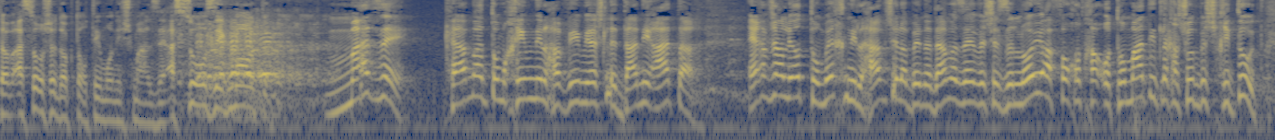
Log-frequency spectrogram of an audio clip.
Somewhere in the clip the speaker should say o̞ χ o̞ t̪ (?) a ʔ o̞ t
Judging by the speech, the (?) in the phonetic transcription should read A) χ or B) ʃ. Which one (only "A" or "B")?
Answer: A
